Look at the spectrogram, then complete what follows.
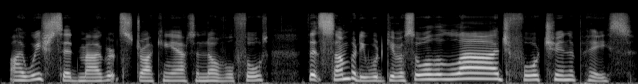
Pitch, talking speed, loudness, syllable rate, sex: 200 Hz, 180 wpm, -19 LUFS, 5.4 syllables/s, female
